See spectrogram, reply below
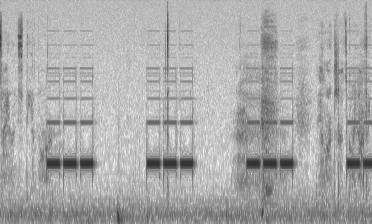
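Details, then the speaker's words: Infusion pump alarm beside a hospital inpatient's bed, going off again after a nurse had already silenced it. Repeating bursts of three steady electronic beeps about every two seconds, with quiet room noise and soft whispering. "yeah this is the sound of my pump going off pum now before I tell you this story"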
